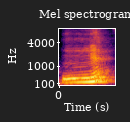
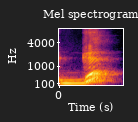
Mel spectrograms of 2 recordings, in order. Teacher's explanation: They share everything except the feature nasal. Ng is plus nasal, g is minus nasal. So nasality is an important feature.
